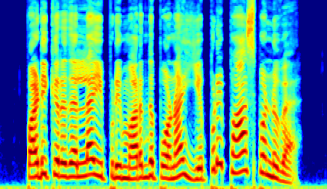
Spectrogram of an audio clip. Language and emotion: Tamil, angry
